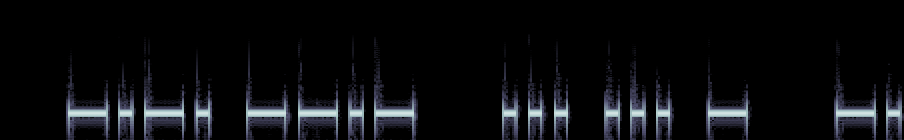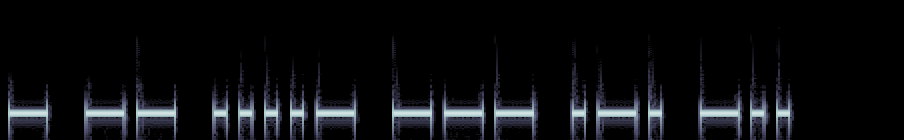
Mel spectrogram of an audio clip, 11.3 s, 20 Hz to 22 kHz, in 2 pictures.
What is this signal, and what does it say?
Morse code, heard as a keyed tone, about 15 wpm, 700 Hz. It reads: CQ SST KM4ORD
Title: K1USN SST QSO Practice - 15wpm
